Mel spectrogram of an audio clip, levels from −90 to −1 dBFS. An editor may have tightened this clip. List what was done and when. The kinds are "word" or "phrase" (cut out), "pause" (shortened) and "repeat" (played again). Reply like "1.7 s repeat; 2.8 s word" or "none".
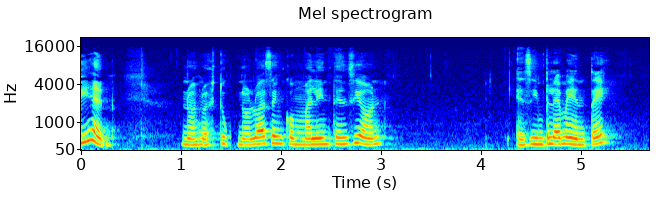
1.2 s phrase; 1.5 s word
